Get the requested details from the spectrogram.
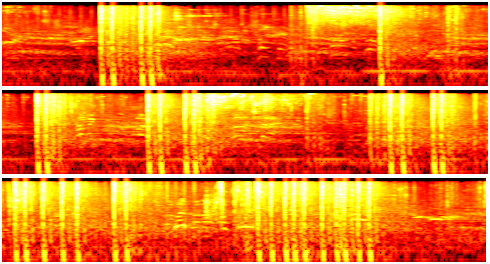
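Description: Rapid gunfire bursts out loudly again and again.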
